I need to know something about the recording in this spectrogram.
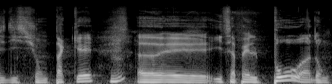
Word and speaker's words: Pau: Et il s'appelle Pau, hein, donc Pau ça s'écrit comme la ville, hein, PAU.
